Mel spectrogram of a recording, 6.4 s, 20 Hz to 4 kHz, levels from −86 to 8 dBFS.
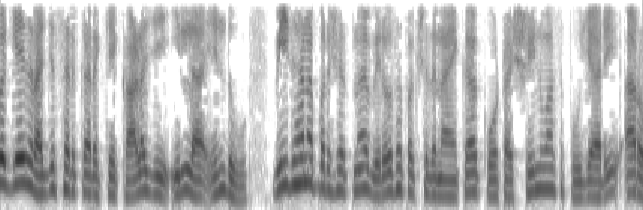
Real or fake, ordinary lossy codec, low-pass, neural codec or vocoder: real; none; 3.6 kHz; none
